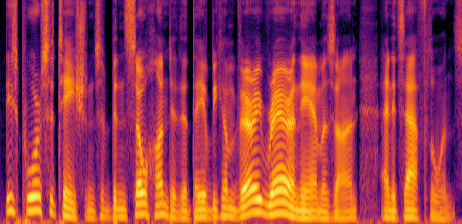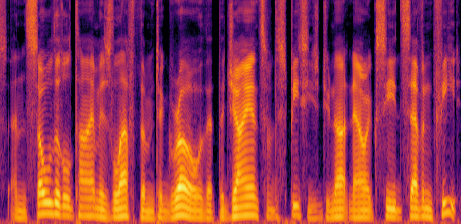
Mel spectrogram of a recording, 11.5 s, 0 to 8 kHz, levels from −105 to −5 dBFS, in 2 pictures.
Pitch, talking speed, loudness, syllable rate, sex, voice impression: 105 Hz, 210 wpm, -19 LUFS, 4.9 syllables/s, male, masculine, adult-like, tensed, powerful, slightly hard, clear, intellectual, calm, wild, lively, slightly kind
